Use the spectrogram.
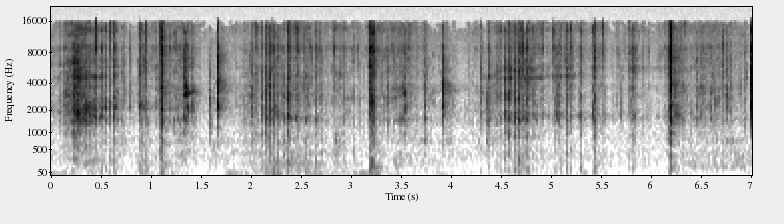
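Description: A metal blade shaves curls from the edge of a solid, dry, cream-white bar of soap held in the palm. The result is quiet, dry, crackly scraping strokes with sharp clicks and bright crinkling texture between brief pauses.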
